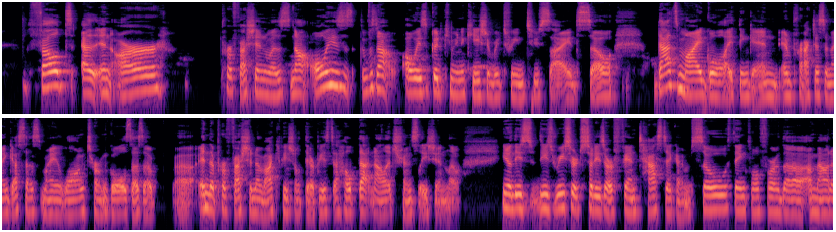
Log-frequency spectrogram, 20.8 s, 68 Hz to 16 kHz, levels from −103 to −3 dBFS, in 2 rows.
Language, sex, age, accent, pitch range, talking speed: English, female, 20-39, American, 165-210 Hz, 180 wpm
